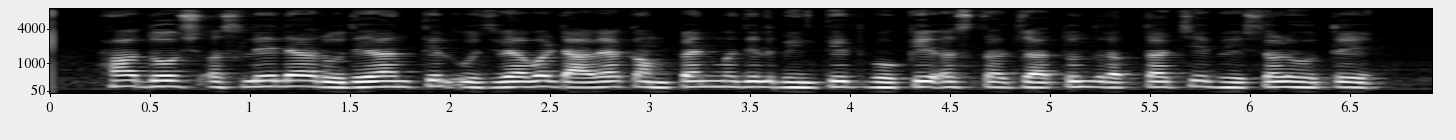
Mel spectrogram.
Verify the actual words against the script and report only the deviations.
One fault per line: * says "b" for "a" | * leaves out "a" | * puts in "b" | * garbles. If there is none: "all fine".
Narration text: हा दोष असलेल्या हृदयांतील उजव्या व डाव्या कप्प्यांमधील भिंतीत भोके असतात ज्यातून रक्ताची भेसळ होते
all fine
